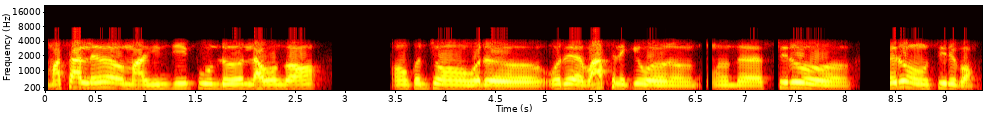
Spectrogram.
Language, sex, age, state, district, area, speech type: Tamil, female, 60+, Tamil Nadu, Krishnagiri, rural, conversation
